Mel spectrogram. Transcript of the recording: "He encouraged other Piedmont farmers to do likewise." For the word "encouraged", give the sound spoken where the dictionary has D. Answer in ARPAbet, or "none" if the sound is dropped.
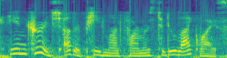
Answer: D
